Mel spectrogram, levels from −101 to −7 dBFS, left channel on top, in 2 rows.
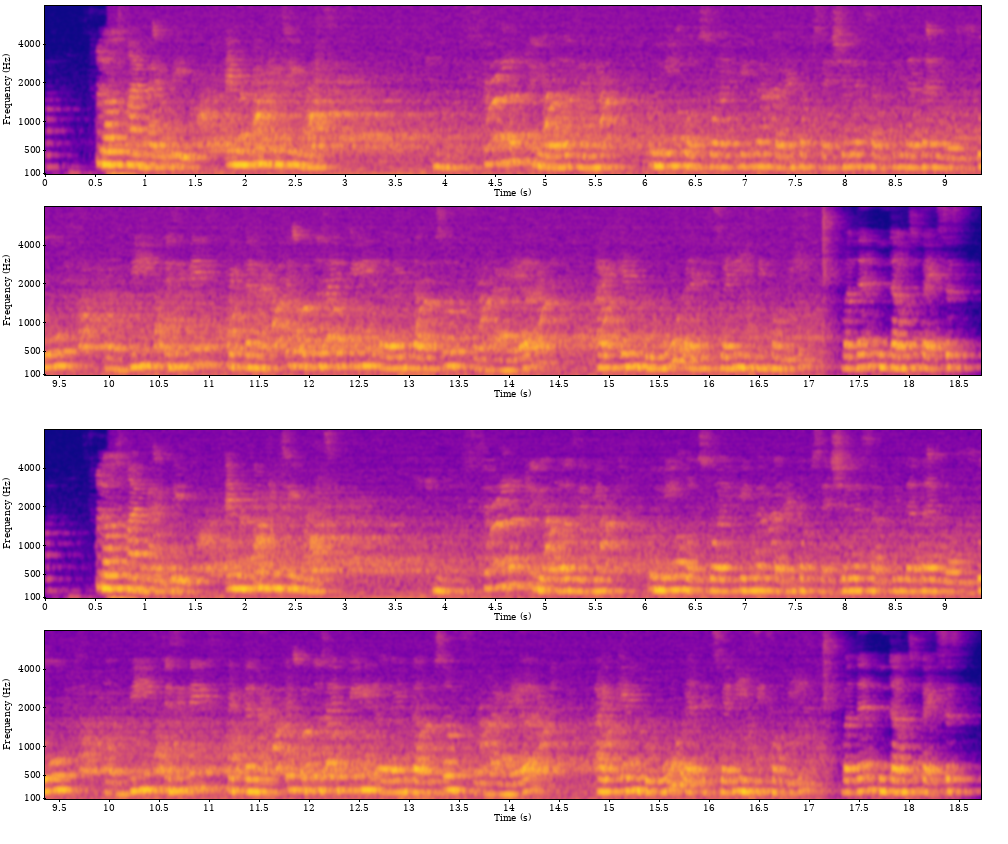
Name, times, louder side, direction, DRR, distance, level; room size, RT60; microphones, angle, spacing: voice 1, 0.5-1.5 1.8-2.8, left 1 dB, 15° right, -9 dB, 1.4 m, -22 dB
Dog, 0.6-17.2, left 1 dB, 55° left, 0.5 m, -30 dB
voice 2, 3.7-9.7 9.9-14.5 14.8-18.5, right 2 dB, 35° right, -6 dB, 0.5 m, -25 dB
3.0 x 2.8 x 3.0 m, 0.78 s
head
